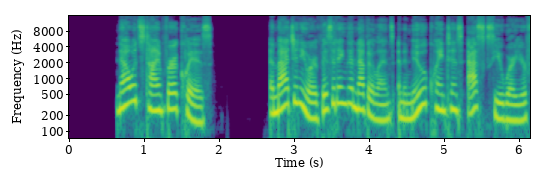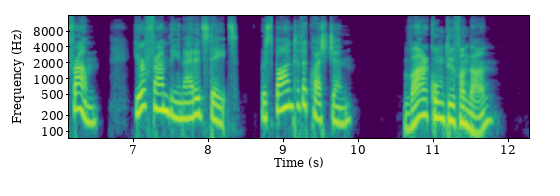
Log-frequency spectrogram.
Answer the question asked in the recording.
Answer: Ik kom uit de Verenigde Staten.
